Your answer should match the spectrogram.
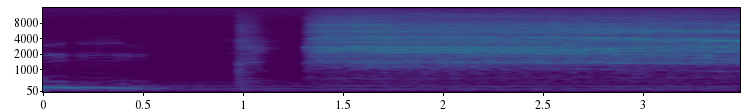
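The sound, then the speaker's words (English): A cordless drill briefly spins up, then runs steadily and loudly for a couple of seconds, a continuous whirring whine as it drives a screw into wood. “Now, when I go to put the screw in, it's going to be a little bit easier. It starts faster.”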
